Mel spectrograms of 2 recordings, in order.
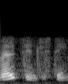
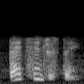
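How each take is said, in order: First: It sounds flat and dismissive, without real interest. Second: It sounds lively and curious, with genuine interest. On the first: The matter is brushed off as unimportant. The speaker calls it wrong. "And not that's interesting, you know, in the way we, you know" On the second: The matter is genuinely worth exploring. The speaker calls it right. "we do that by being interested"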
